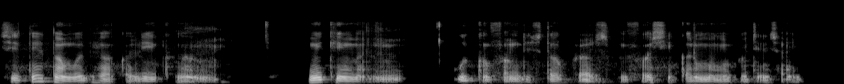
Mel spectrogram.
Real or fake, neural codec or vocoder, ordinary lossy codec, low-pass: fake; codec, 16 kHz, 4 kbps, X-Codec, HuBERT features, trained on balanced general audio; none; none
